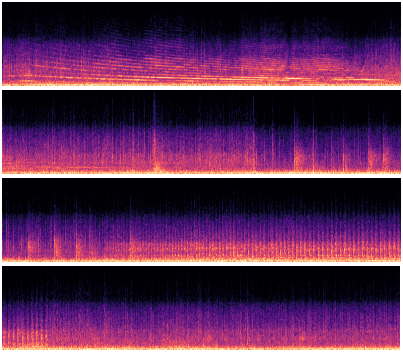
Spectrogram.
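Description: Forest fire burning with a steady rushing noise throughout, broken by a run of sharp cracks and snaps in the middle. Over the first ten seconds a pitched tone slides slowly downward on top of it.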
